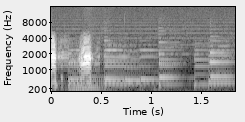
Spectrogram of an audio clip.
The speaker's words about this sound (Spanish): esos patos, esos patos.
